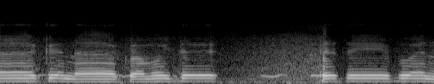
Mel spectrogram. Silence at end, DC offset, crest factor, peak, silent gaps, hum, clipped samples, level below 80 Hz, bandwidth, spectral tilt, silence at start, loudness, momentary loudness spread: 0 s; under 0.1%; 14 dB; -8 dBFS; none; none; under 0.1%; -50 dBFS; 7 kHz; -9 dB/octave; 0 s; -22 LUFS; 13 LU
